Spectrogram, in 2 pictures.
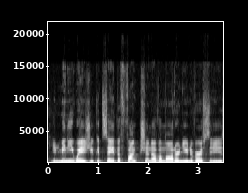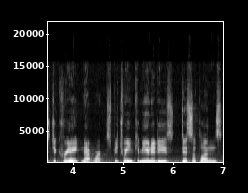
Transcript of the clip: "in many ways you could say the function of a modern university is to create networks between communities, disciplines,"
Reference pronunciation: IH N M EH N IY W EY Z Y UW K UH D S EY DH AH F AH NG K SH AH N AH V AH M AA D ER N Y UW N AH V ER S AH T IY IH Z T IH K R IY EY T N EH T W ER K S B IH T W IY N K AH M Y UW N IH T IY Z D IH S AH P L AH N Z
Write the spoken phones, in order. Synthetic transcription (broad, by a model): IH N M EH N IY W EY Z Y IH K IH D S EY DH AH F AH NG K SH AH N AH V AH M AA D ER N Y UW N AH V ER S AH T IY IH Z T IH K R IY EY T N EH T W ER K S B IH T W IY N K AH M Y UW N IH T IY Z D IH S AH P L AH N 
